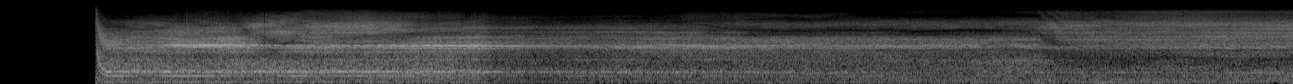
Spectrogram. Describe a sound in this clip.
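A jet airliner's engines whine and roar as it taxis.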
